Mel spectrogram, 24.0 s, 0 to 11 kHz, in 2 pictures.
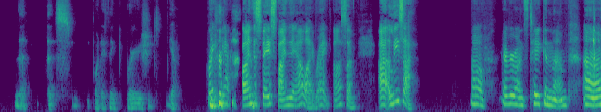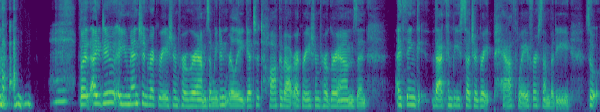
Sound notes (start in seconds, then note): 4.2 chuckles; 11.7 laughing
